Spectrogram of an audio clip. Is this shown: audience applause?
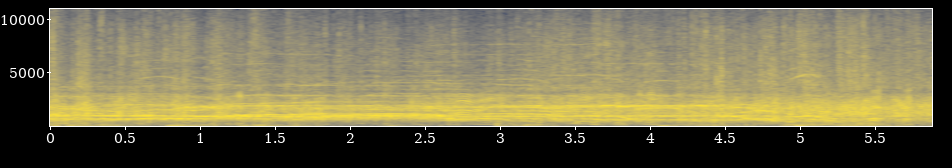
yes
